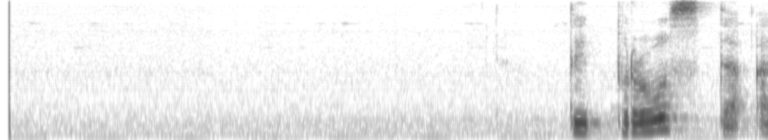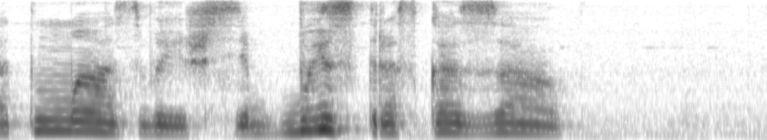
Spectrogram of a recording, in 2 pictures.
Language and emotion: Russian, angry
